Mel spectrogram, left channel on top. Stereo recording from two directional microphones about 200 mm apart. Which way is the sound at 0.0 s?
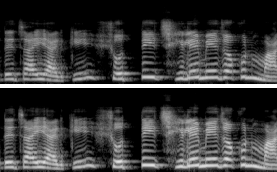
20° right (ahead or behind).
